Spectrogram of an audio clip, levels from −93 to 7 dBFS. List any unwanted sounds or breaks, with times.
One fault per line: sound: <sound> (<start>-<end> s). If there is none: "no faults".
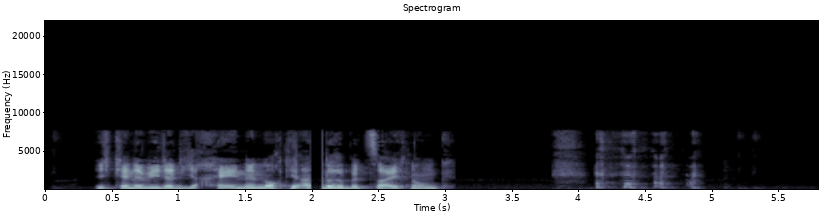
sound: dropout (2.0-2.1 s)
sound: laugh (3.8-5.0 s)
